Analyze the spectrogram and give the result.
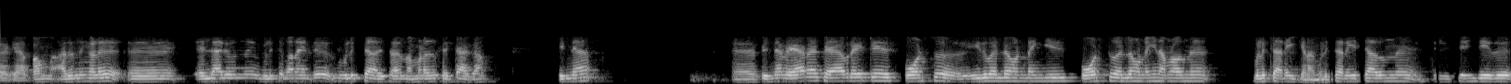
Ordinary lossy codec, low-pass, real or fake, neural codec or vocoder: none; 3.6 kHz; real; none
